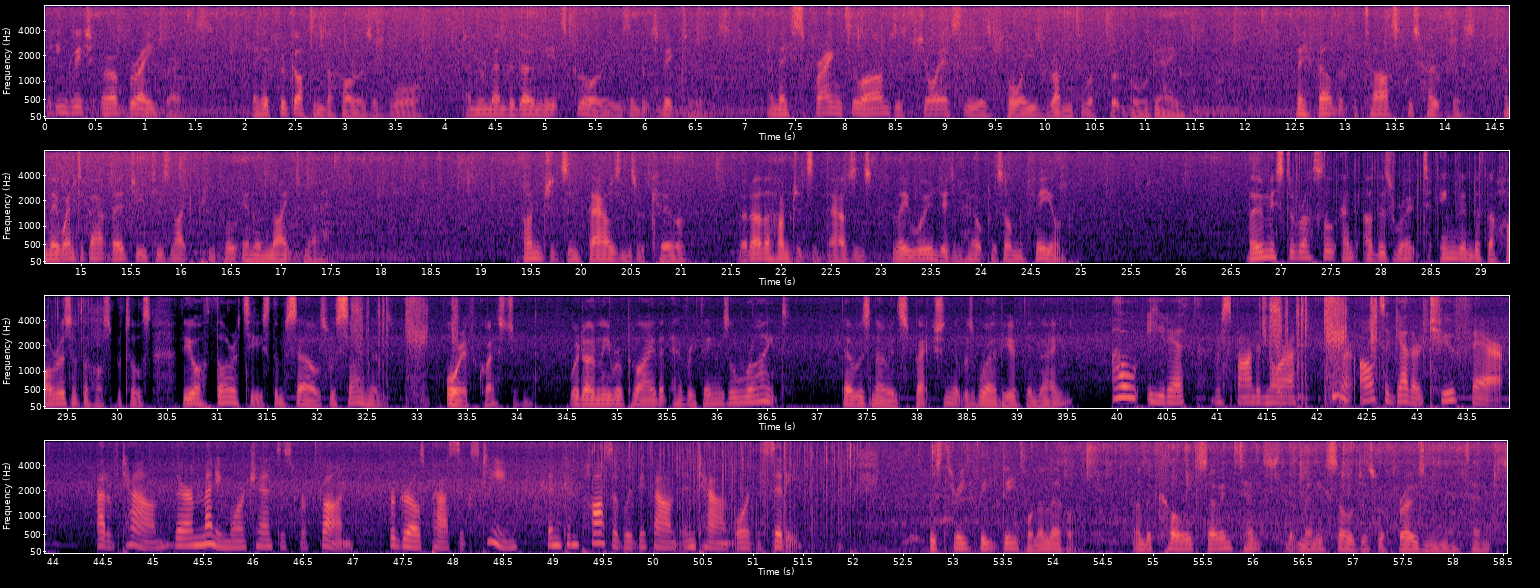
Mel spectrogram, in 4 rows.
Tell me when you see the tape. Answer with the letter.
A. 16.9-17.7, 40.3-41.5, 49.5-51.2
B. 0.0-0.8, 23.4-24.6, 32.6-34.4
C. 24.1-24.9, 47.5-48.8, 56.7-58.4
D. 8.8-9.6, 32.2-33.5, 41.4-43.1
D.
